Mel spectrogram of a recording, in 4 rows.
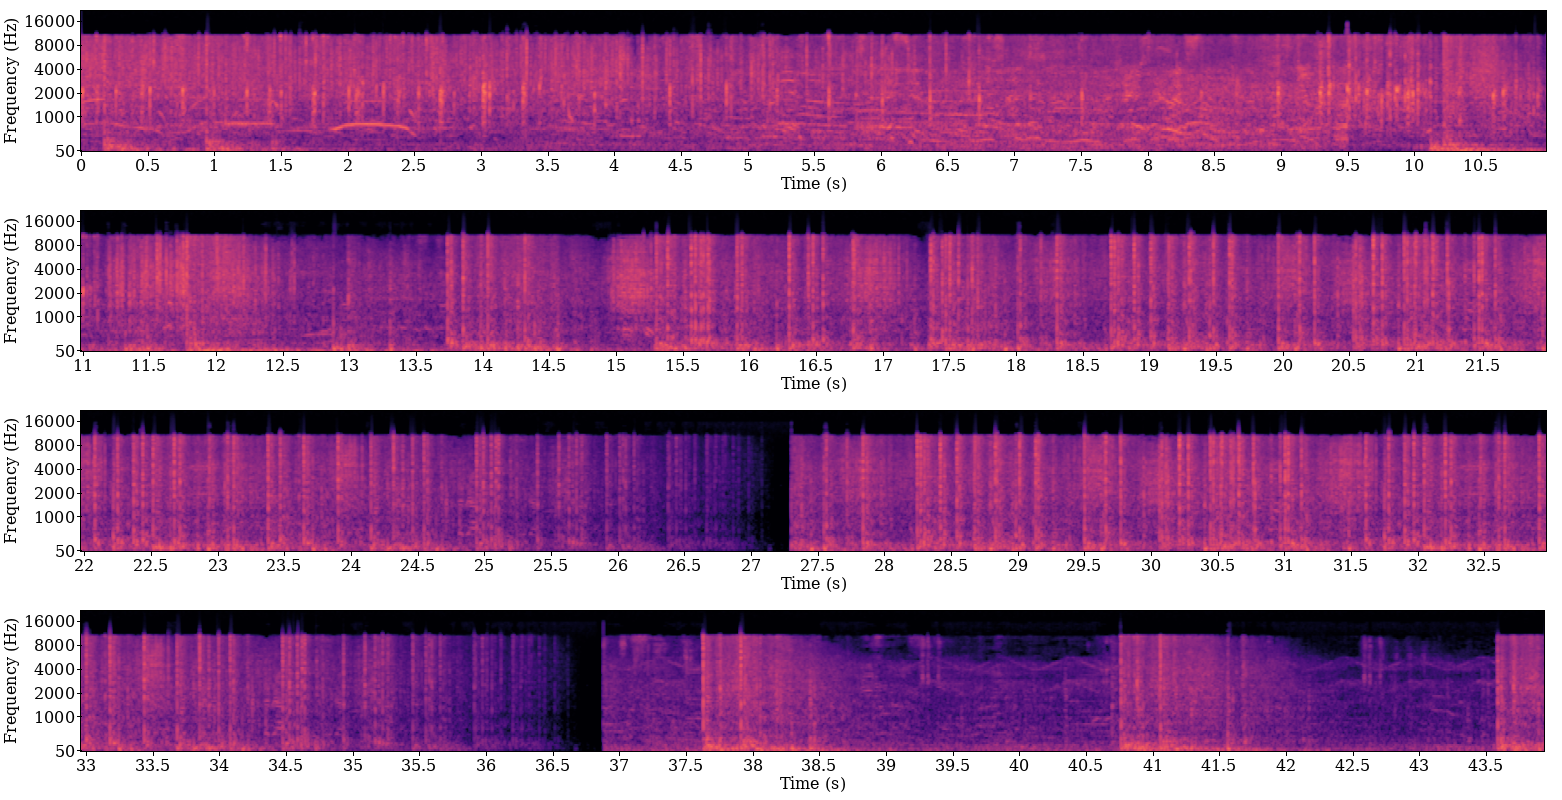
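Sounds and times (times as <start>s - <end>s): crowd voices: 0.0s - 26.1s, 27.6s - 35.4s, 36.9s - 43.9s
fireworks bangs and crackles: 0.0s - 43.9s.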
